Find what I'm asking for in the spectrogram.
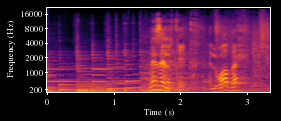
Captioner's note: Arabic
